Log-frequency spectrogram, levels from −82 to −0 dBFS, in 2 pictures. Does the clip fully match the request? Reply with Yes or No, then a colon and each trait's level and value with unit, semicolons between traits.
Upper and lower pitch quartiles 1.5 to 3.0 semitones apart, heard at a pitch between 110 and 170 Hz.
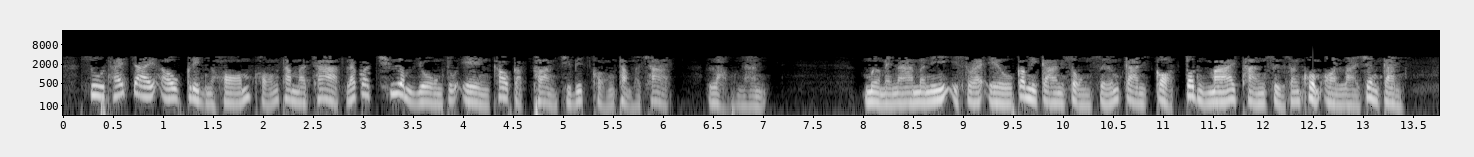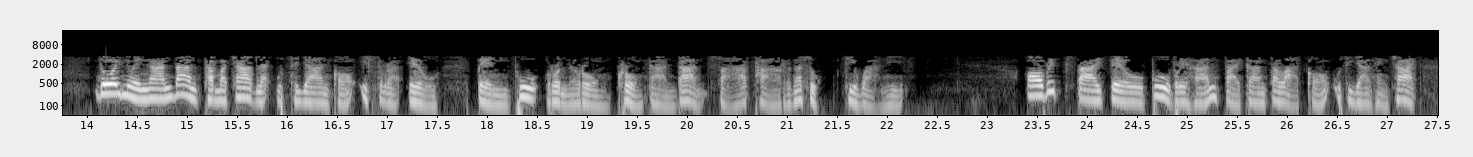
No: average, 5.2 semitones; low, 135 Hz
